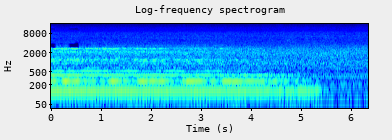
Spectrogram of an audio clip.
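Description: A man's long hum held on one low, steady pitch with the mouth closed, like the closing 'mmm' of an Om chant, slowly fading and stopping about five seconds in.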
